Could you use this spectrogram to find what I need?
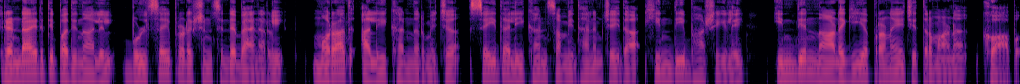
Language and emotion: Malayalam, neutral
